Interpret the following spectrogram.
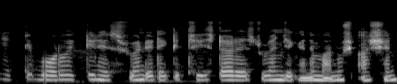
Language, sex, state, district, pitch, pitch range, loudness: Bengali, female, West Bengal, Kolkata, 205 Hz, 200-215 Hz, -23 LUFS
